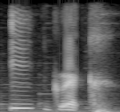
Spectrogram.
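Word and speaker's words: i grec: Y is pronounced igrek, igrek, igrek. So imagine you're trying to say egret, which is an animal, or eaglet, but with an R.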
